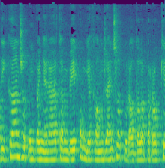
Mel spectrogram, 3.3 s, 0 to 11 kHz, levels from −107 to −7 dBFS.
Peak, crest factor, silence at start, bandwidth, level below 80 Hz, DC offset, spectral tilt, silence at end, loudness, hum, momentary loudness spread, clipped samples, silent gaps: -4 dBFS; 14 dB; 0 s; 10.5 kHz; -62 dBFS; under 0.1%; -6.5 dB/octave; 0 s; -18 LUFS; none; 4 LU; under 0.1%; none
